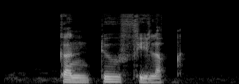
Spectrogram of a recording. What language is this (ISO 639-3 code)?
esu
